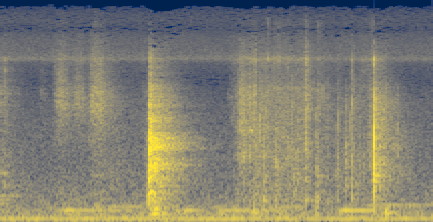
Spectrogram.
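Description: Paper transfer sheet of a vinyl decal rustling as it is handled and pressed by hand against a sheetrock wall. There is a loud sudden rustle about a second and a half in and a sharp click near the end.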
